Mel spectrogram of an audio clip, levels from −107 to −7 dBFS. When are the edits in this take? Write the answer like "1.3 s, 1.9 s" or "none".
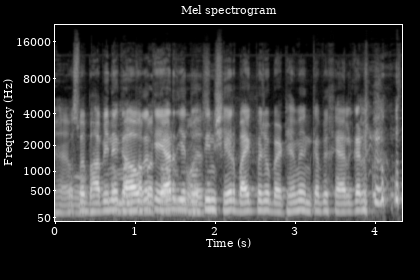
none

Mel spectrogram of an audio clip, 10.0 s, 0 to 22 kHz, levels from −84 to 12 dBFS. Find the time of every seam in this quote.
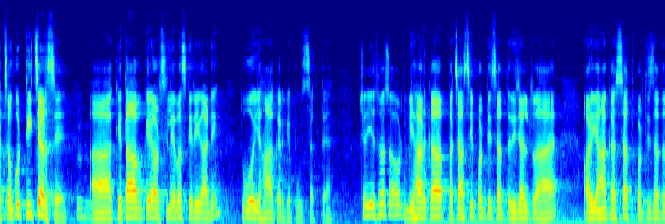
6.1 s

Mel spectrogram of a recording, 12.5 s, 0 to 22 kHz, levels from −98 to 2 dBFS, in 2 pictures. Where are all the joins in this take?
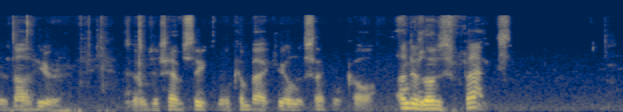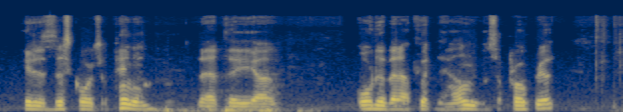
4.0 s

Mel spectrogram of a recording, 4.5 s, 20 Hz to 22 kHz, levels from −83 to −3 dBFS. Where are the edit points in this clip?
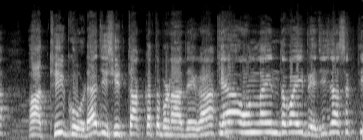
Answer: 2.7 s

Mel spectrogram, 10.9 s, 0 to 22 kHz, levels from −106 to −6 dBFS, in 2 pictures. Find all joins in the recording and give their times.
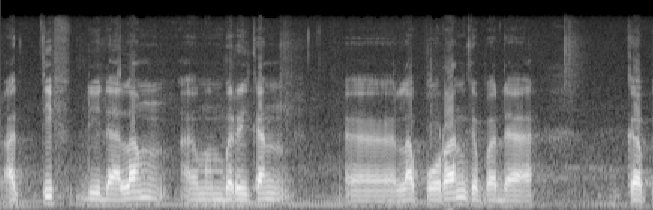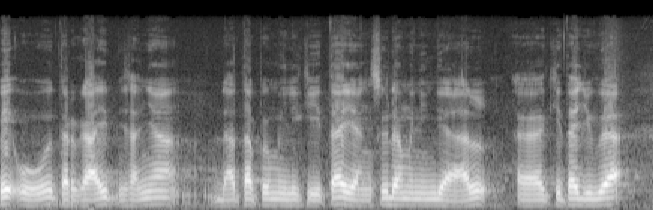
9.6 s

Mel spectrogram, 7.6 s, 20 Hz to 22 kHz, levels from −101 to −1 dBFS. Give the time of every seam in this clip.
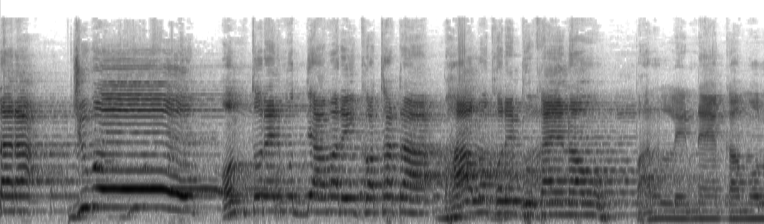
0.8 s, 2.2 s, 6.3 s

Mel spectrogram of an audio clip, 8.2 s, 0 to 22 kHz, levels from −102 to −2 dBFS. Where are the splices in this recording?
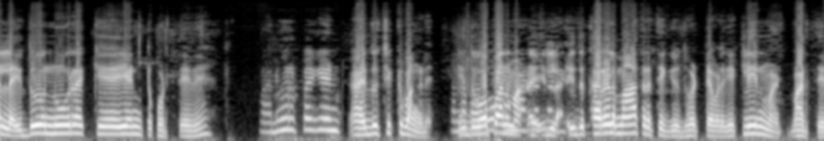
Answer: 3.4 s

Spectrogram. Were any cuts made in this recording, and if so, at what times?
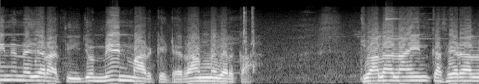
none

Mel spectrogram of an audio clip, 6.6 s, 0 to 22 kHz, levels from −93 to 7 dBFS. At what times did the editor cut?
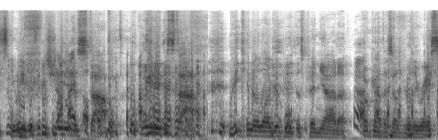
3.1 s, 5.5 s

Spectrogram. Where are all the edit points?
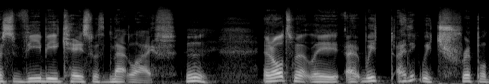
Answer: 2.2 s

